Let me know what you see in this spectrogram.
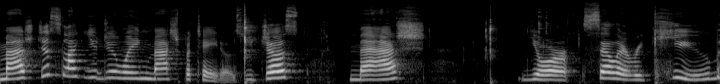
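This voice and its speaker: A woman speaks with a French accent and a warm tone. Her pitch is high. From Belgium. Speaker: home cooking host. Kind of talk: cooking tutorial. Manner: chatty, warm.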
